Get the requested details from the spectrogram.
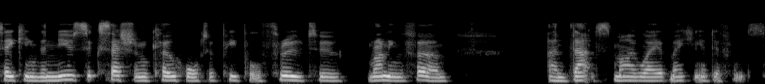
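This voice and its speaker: Speaking with a British accent, a woman has a medium pitch and a dark, mellow tone. Her intonation is monotone and flat. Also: moderate pace. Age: 70s. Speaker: leadership coach. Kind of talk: interview.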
